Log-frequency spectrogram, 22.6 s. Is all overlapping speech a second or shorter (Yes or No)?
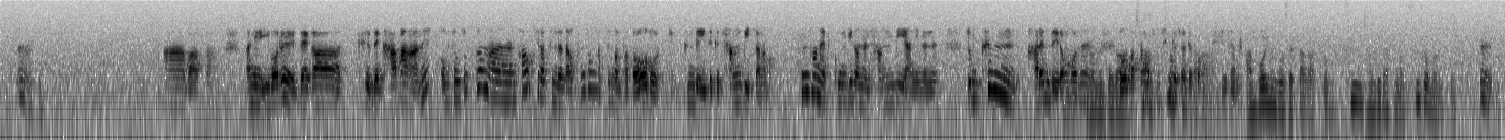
No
